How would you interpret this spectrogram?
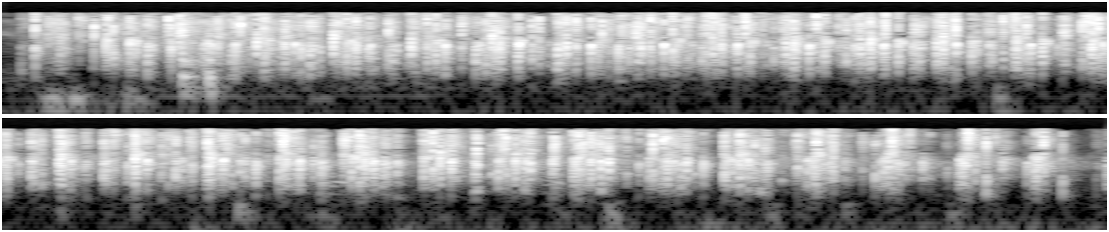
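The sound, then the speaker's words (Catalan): Sustained applause from a sizable crowd at a tribute ceremony for Neus Català in Roquetes, dense and steady with many overlapping claps, loud throughout the full length and no voices standing out. “crec que ens mereix, la Neus Català es mereix un aplaudiment de totes les persones aquí presents.”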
